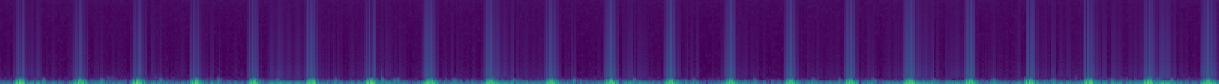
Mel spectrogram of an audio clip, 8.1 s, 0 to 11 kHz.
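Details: Rapid heartbeat after caffeine and exertion: strong, regular low beats at about 150 per minute.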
